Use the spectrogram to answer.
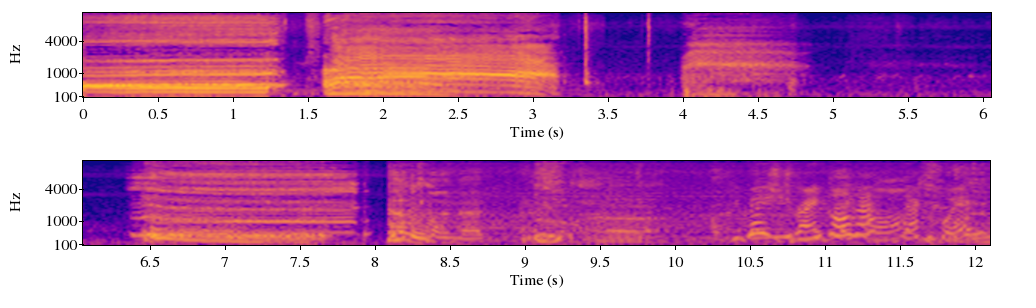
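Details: Long, loud, deep-voiced belches, several in a row, with some talk between; burping.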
